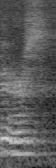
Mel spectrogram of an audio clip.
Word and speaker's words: Peirce: As Charles Sanders Peirce said, and I call it Pierce in my recordings because Peirce was the pronunciation when he was in England. And I've always called it Pierce even when I ran into the correct from the British point of view.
